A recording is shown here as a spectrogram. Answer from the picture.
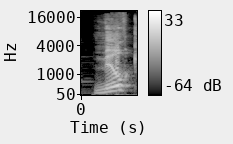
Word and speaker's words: milk: the simpliest of words Milk is with an I not an E you fucking idiot.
